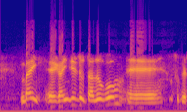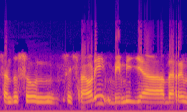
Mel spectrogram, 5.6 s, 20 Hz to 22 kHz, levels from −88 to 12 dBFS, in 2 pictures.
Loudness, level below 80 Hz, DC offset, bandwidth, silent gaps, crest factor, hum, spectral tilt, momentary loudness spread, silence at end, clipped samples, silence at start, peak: -11 LUFS; -52 dBFS; 3%; 12 kHz; none; 12 dB; none; -2.5 dB/octave; 9 LU; 0 s; 0.4%; 0 s; 0 dBFS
